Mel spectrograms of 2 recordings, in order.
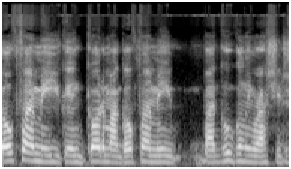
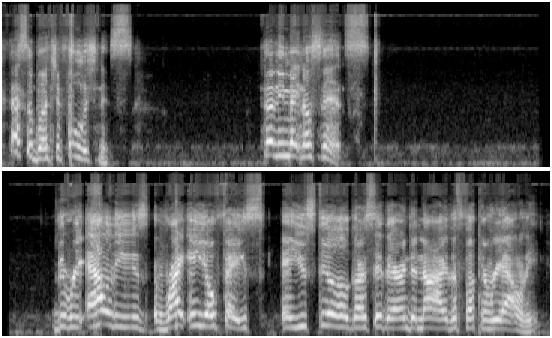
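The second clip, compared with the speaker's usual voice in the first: annoyed rant; 5 semitones higher than usual. Real, not acted. Vlogger scolding viewers who deny reality, in a heated, raised voice. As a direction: vent at the people who deny the obvious. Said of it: "I'm getting fucking annoyed".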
